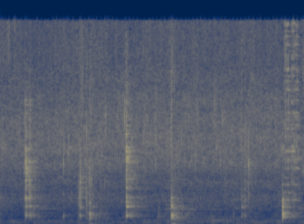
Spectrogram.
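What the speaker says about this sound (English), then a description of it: "So we have these onions frying up nice, getting some good color." Red onion frying in olive and sesame oil with garlic and chili, a continuous close sizzle broken by repeated sharp scrapes and knocks of a utensil stirring the pan.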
